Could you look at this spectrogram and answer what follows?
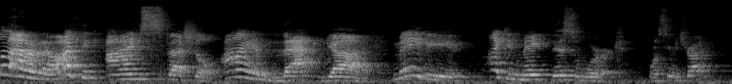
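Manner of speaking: slow, sarcastic, boastful tone.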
